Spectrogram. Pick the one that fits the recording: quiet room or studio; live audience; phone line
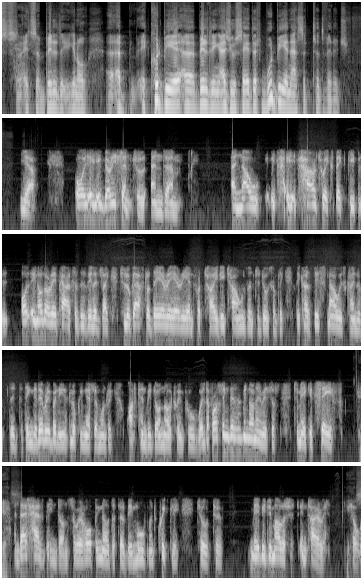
phone line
